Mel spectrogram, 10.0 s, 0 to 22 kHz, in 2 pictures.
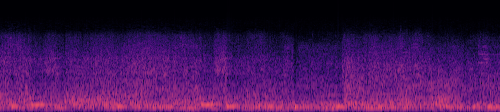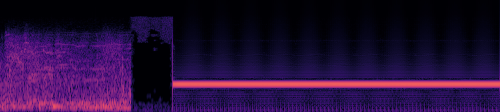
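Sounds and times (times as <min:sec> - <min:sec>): steady sine tone: 0:06.7 - 0:10.0.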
